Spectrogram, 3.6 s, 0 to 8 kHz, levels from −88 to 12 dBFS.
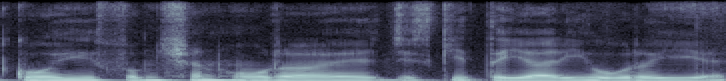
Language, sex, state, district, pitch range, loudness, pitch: Hindi, male, Rajasthan, Jaipur, 120-130 Hz, -14 LUFS, 125 Hz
